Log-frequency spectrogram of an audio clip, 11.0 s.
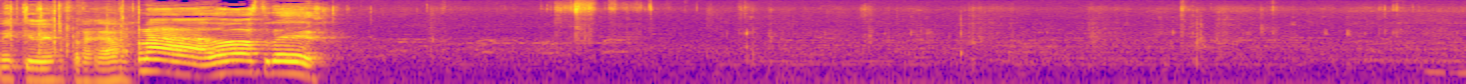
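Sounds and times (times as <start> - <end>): crunchy bite: 4.0 - 5.0
chewing: 8.7 - 11.0.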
